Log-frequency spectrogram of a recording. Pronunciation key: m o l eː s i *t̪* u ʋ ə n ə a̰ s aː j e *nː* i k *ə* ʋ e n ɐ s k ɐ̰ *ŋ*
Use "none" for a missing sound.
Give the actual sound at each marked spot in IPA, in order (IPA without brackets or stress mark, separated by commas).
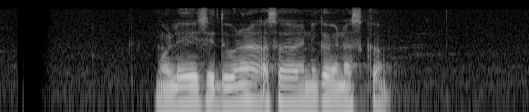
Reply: d̪, n, ə, m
